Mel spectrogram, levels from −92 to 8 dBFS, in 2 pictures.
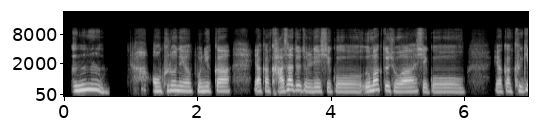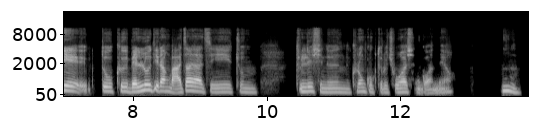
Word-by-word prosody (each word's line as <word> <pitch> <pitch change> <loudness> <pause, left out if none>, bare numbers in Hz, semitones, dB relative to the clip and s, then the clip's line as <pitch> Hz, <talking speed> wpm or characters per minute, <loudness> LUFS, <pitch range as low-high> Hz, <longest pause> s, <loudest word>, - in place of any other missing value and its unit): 음. 215 - +4 0.6
어. 175 0 +2
그러네요. 190 -2 0
보니까 175 0 +2 0.4
약간 170 +2 +3
가사도 210 +8 +4
들리시고 160 -3 -3
음악도 205 +1 +4
좋아하시고 155 -3 -1 0.5
약간 165 +1 -1
그게 185 -1 +2 0.2
또 170 -1 -1
그 170 -1 -2
멜로디랑 180 +1 +4
맞아야지 145 -2 +1
좀 140 -2 -11 0.6
들리시는 140 -5 -5
그런 165 +3 -5
곡들을 135 -3 -9
좋아하시는 140 -2 -2
것 - - -6
같네요. 135 +6 -9 0.8
음. 165 -9 -3
165 Hz, 260 characters per minute, -22 LUFS, 145-180 Hz, 0.8 s, 음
